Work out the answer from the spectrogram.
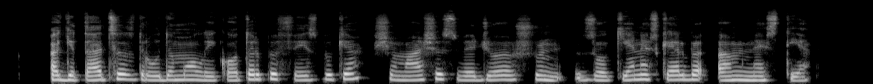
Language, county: Lithuanian, Šiauliai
